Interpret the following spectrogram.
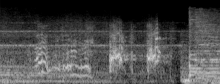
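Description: An animal's long falling whine followed by a few short yelping cries, over music.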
